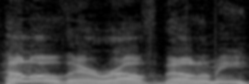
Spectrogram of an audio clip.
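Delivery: ordinary delivery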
